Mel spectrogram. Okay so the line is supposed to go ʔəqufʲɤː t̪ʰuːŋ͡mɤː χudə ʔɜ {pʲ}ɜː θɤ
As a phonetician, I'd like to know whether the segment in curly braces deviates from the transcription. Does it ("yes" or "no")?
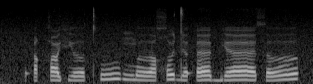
yes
